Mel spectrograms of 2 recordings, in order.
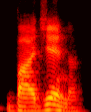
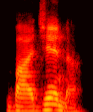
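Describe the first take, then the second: The two takes are said the same way.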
